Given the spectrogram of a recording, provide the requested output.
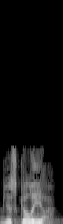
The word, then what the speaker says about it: Buscaglia: Leo Buscaglia, did I say that right? Buscaglia is actually his name, said unexpressed love is one of the greatest causes of sorrow and guilt.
